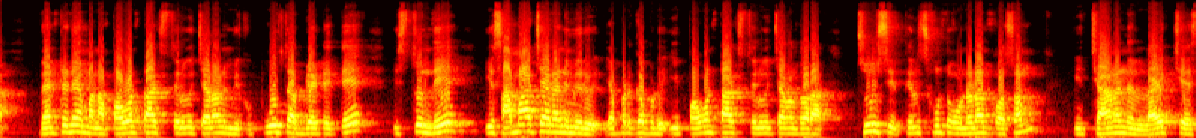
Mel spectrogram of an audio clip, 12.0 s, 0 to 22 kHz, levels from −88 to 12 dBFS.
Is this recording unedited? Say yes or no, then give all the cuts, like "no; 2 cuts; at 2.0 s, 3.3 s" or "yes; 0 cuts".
yes; 0 cuts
